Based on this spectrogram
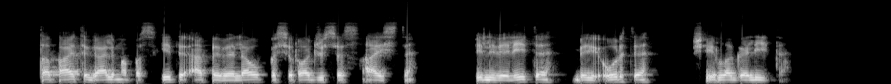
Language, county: Lithuanian, Vilnius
